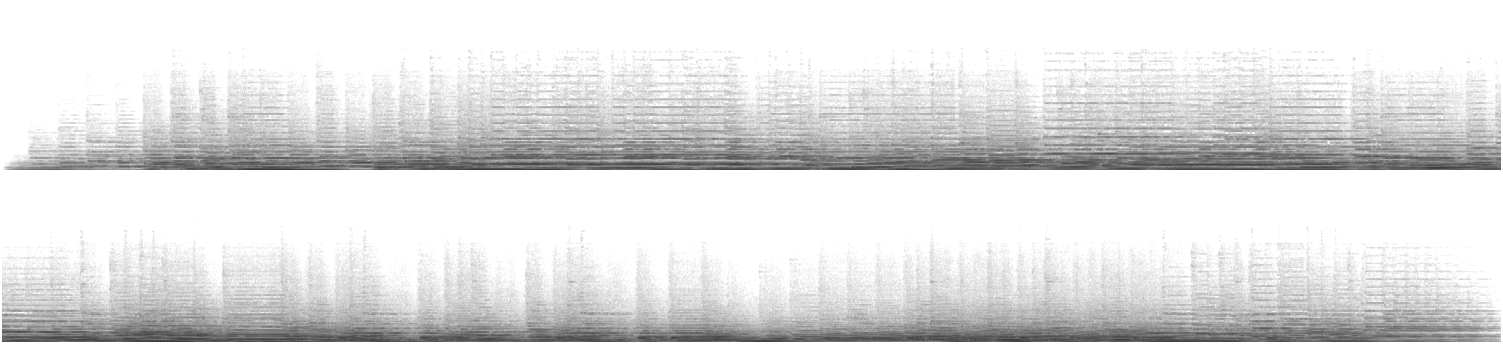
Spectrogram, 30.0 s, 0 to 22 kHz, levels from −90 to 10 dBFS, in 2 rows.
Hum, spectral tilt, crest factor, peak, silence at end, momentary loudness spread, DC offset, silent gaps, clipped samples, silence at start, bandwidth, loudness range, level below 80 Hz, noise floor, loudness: none; -8 dB/octave; 16 dB; -4 dBFS; 0.2 s; 8 LU; under 0.1%; none; under 0.1%; 0.15 s; 8.8 kHz; 3 LU; -26 dBFS; -39 dBFS; -20 LUFS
